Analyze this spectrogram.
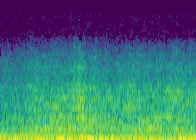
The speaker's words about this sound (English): Another helicopter circling above. Thank God I'm not paranoid.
